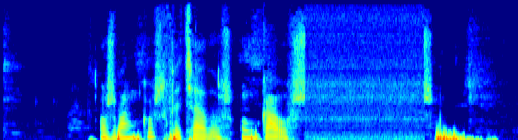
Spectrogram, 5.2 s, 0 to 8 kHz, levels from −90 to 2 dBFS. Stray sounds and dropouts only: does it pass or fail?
pass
